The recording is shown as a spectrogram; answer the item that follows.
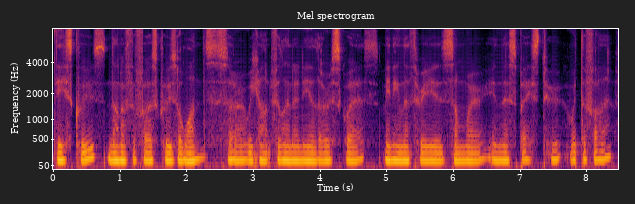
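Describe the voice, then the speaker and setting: Soft-spoken ASMR puzzle narrator: hushed, breathy half-whisper, flat unhurried delivery, calm and methodical, close dry sound. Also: medium pitch, no echo. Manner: calm, methodical, thinking aloud. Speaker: puzzle solver narrating own play.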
